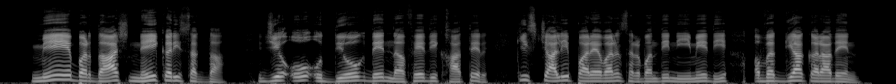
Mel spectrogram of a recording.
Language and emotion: Dogri, angry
